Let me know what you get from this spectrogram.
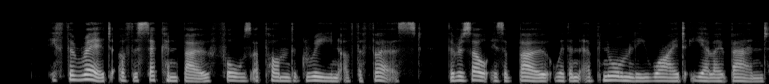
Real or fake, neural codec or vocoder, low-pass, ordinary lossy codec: fake; codec, 16 kHz in and 24 kHz out, 1 kbps, XY-Tokenizer; 7.2 kHz; none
